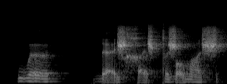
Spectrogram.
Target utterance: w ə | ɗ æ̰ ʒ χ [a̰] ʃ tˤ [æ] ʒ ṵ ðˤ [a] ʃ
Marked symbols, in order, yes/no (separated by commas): no, no, yes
